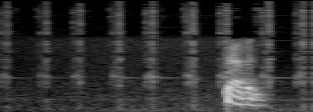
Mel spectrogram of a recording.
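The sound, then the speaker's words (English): A quiz timer ticks in steady, evenly spaced clicks of moderate volume. A short burst of voice briefly rises over the ticking near the end. “There is a timer involved. Jen's going to write down her answer as you're answering to make it fair, Lori. So here is your timer.”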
